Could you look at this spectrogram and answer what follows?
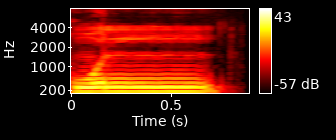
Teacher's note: you keep the sound of the lam for a slight second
